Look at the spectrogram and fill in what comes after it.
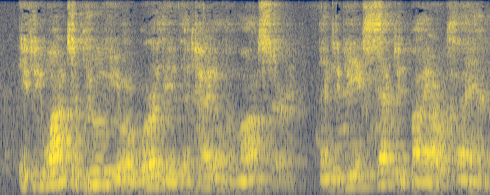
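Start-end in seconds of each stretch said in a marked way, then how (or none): none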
